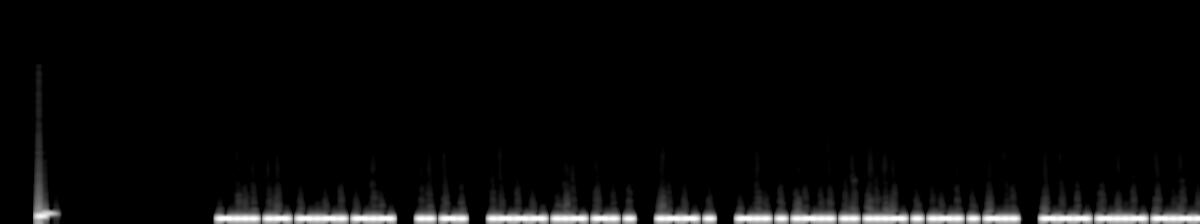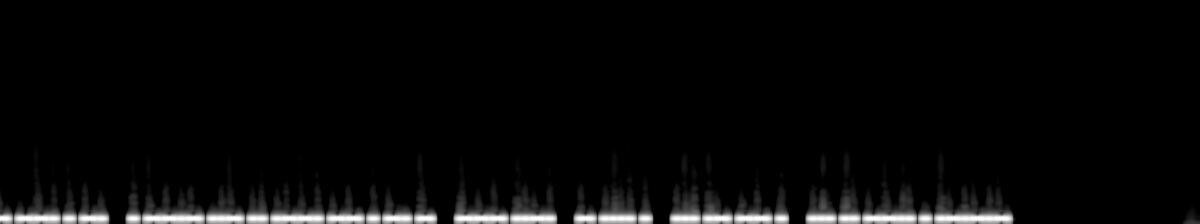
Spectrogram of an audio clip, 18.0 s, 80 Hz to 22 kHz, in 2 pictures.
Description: Morse code, heard as a keyed tone, about 40 wpm, 700 Hz. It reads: BACK IN JUNE WE DELIVERED OXYGEN EQUIPMENT OF THE SAME SIZE.
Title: Pangram Challenge v2 - 40wpm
